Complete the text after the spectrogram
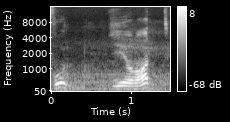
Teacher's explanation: Tipis fa-nya, jim tipis, ro-nya tebal, kembali ta-nya tipis kembali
